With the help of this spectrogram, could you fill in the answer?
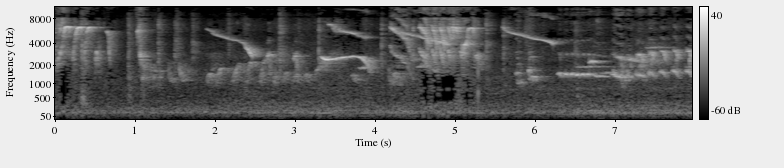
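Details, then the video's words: Training song of a white-rumped shama, fighting style (hót đấu): varied phrases mixing clear descending whistles, chattering notes and fluty trills, loud at first, then softer warbling. "Luyện chòe lửa hót đấu/luyện giọng chòe lửa/kích lửa shama bird"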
